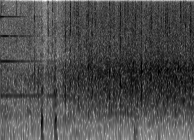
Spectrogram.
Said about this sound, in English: Remember, well, who was that hand for? No, they're not. They're applauding for Bill. They're applauding.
